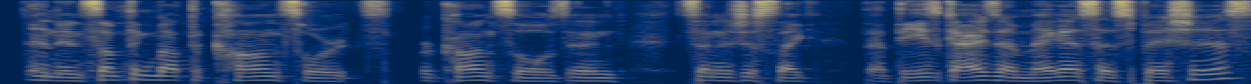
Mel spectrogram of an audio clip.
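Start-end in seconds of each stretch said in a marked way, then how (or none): 4.3-6.2 put-on American accent. Retelling a game character's line: imitating Senna's American accent. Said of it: "so American out of everybody".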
